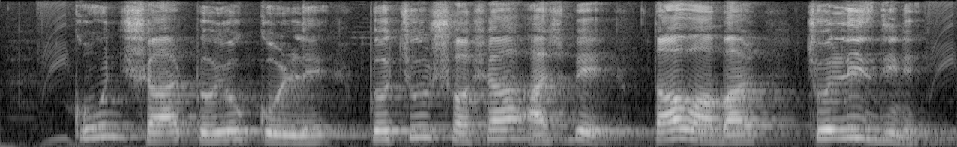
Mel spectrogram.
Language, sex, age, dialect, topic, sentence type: Bengali, male, 31-35, Standard Colloquial, agriculture, question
